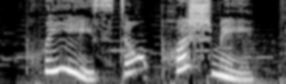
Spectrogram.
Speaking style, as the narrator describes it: cried the chick

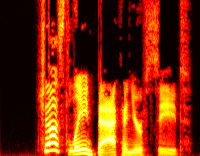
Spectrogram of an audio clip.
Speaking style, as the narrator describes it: Captain Sham said sharply

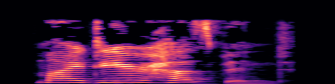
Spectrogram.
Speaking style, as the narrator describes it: she said in a sweet voice

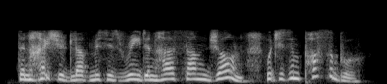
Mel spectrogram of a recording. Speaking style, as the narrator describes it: I cried

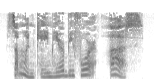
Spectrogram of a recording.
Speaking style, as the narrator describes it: Jack said softly

